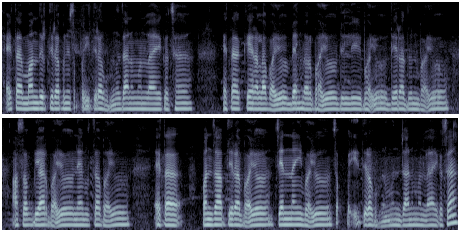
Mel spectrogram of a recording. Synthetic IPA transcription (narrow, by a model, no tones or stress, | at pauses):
ḛt̪amʌnd̪irt̪iɾʌpʌnisʌbːʌ̰j̰t̪iɾaɡʱumnud͡zanumʌnlaekot͡sʰʌ | ḛt̪akeɾalabʱʌjobaŋɡlʌrbʱʌjod̪ilːibʱʌ̰jod̪eɾad̪unbʱʌ̰jo | a̰sʌk̚biarbʱʌ̰jonjelut̪sabʱʌjo | ḛt̪a | pʌnd͡zab̚t̪iɾabʱʌjot͡senːaj̃bʱʌjosʌbːʌ̰jt̪iɾʌɡʱumnumʌnd͡zanumʌnlaɡekot͡sʰʌ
